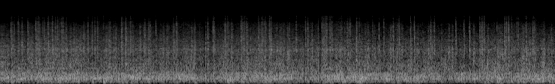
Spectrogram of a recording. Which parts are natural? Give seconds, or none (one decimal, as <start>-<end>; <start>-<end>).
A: 3.1-5.6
